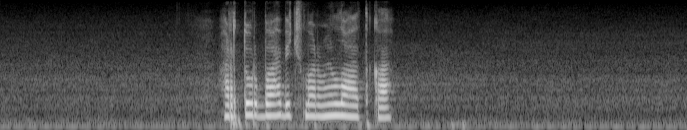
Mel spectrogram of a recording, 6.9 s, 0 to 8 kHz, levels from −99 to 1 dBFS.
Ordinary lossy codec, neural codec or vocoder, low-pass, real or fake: none; none; none; real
